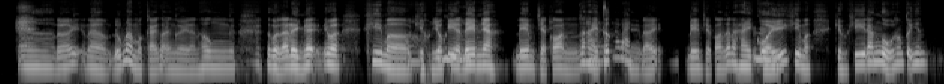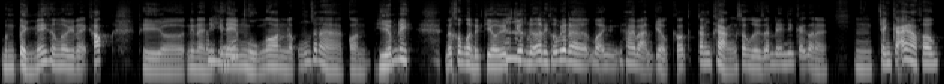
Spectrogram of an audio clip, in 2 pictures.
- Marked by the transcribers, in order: static; chuckle; distorted speech; other background noise
- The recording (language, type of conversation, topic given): Vietnamese, podcast, Làm sao để giữ gìn mối quan hệ vợ chồng khi có con nhỏ?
